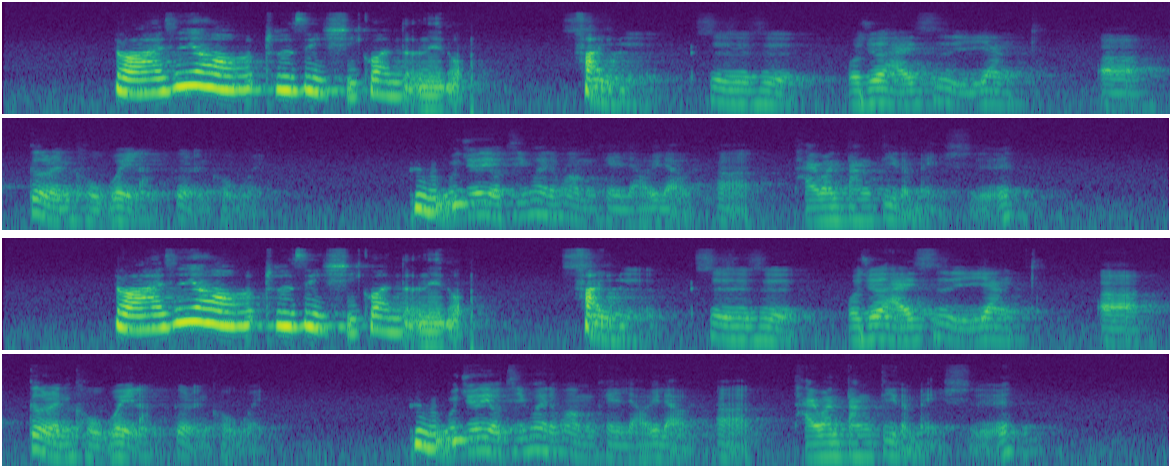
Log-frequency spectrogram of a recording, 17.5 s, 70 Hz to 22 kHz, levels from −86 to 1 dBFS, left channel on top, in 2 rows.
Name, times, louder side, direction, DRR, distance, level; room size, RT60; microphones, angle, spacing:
voice 1, 0.9-3.5 4.3-4.5 11.8-12.3, right 1 dB, 5° right, 0.6 m, -18 dB
voice 2, 4.2-4.8 5.2-6.0 6.3-7.6 8.2-8.6 9.0-10.7 12.1-14.4 14.7-16.4, right 2 dB, 45° right, 1.6 m, -31 dB
28.5 x 10.5 x 9.3 m
head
